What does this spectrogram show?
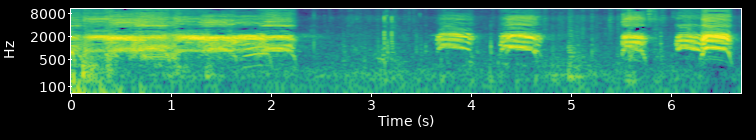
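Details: Crows fighting for food, their calls described as unity and anger: a long drawn-out harsh caw lasting about two seconds, then four short hoarse caws spaced across the rest of the stretch against quiet background hiss.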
